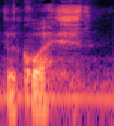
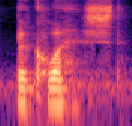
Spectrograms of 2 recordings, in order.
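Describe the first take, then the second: First: Savoured in a whisper; Bequest, whispered softly as if tasting it. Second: Said in the usual way. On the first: Shown as a demonstration. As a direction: breathe the word Bequest with no voice. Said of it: "which is a lovely word". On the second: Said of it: "it's a mad little word".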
